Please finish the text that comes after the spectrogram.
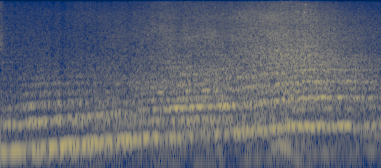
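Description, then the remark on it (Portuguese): A car engine revs loudly and continuously, its droning pitch climbing and dipping across a few seconds, with no voices over it. “Oh, oh glória que esse motor não funda, né?”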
